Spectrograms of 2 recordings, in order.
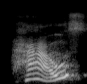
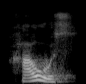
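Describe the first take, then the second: First: "house" pushed high and loud, rising at the end; exaggerated syllable stress. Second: "house" at usual pitch, falling at the end; falling stress. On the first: Teacher offering a choice of stress, "house" high and rising. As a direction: swoop up on "house" as the first option. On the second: Teacher offering a choice of stress, "house" falling. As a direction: let "house" drop as the second option. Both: Shown as a demonstration. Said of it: "Syllable stress".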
